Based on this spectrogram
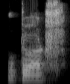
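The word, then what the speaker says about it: Dorf: এটার উচ্চারণ হবে ডে, ও, এর, এফ, ডোয়ার্ফ অর্থাৎ ভিলেজ বা গ্রাম।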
